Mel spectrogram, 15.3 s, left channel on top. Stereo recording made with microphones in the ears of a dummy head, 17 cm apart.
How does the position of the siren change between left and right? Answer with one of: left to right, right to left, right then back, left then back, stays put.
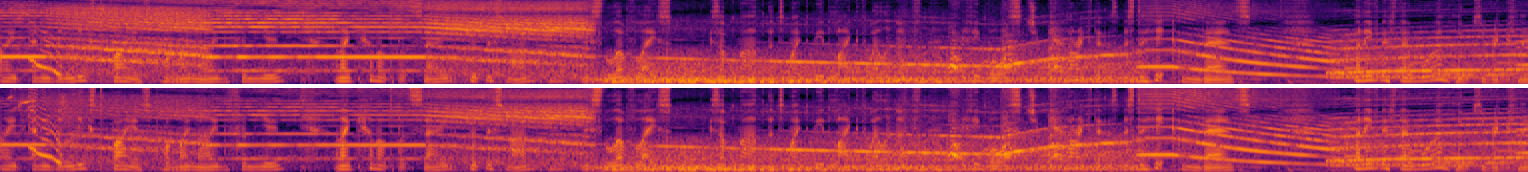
left to right.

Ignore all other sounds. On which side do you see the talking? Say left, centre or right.
right.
